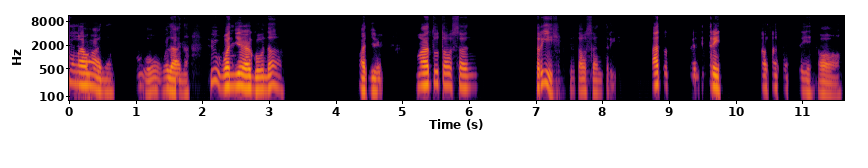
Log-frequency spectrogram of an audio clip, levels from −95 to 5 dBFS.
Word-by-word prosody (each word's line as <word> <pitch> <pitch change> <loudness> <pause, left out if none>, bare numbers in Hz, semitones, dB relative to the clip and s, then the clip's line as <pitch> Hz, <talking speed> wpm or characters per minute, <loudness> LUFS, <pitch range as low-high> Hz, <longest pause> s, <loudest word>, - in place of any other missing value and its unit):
mga 205 -3 +4
ano 140 -9 -1 0.4
oo, 140 -4 -9
wala 145 -2 +3
na. 120 - -11 0.3
Huh, 240 0 -6
1 180 +1 +6
year 185 -3 +8
ago 155 -2 +5
na. 170 +1 -2 1.2
1 145 - +3
year 140 -1 -3 0.5
mga 190 +1 +7
2003. 175 - -5
2003? 135 -3 -10 0.5
Ah, - - +7
2023, 180 0 -3 0.6
2023, 135 -3 -12
oo. 110 -3 -4
165 Hz, 100 wpm, -25 LUFS, 135-185 Hz, 1.2 s, year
